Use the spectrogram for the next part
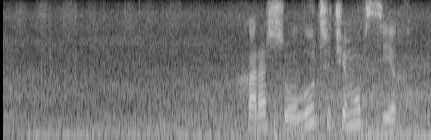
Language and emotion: Russian, neutral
